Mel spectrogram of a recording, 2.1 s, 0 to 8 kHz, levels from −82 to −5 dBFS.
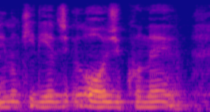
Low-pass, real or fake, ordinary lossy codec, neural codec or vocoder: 7.2 kHz; fake; none; vocoder, 24 kHz, 100 mel bands, Vocos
